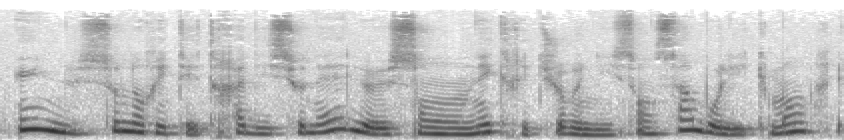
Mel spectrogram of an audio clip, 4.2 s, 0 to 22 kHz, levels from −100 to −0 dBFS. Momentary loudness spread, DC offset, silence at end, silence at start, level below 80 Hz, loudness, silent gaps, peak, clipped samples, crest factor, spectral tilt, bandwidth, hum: 8 LU; under 0.1%; 0 s; 0.1 s; -78 dBFS; -32 LUFS; none; -18 dBFS; under 0.1%; 14 dB; -6 dB/octave; 16 kHz; none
